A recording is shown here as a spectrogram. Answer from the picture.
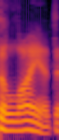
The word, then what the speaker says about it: Alliant: Allegiant. – Or is it Alliant? It's Alliant, actually. Alliant Energy Center in Madison, Wisconsin.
